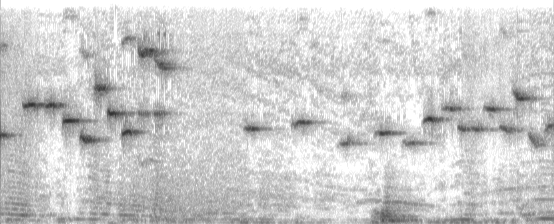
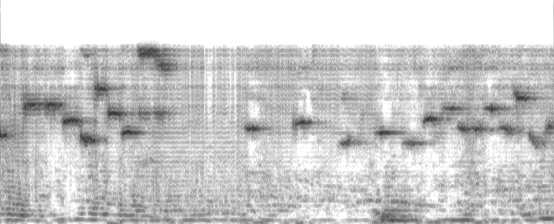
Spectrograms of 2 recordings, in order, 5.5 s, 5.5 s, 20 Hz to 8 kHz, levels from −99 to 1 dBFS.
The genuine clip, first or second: first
